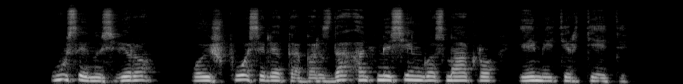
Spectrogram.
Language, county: Lithuanian, Vilnius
